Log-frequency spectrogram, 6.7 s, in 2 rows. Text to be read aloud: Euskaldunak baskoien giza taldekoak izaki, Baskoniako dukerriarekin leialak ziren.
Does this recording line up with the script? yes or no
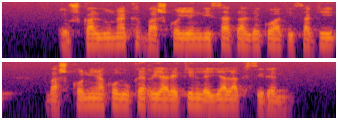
yes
